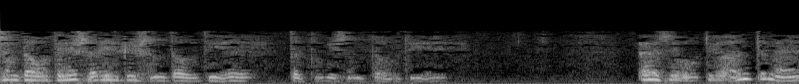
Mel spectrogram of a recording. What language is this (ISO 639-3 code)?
hin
